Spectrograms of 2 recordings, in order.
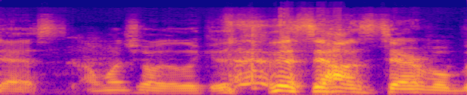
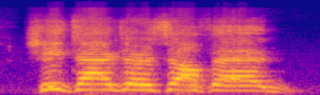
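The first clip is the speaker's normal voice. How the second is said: shrill, very high, loud screaming in background; 12 semitones higher, 6 dB louder than usual. Retelling what was heard in the background while Miley Grace tried to talk, imitating Bozilla screaming. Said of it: "like she's just screaming".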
